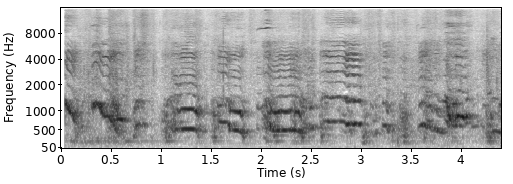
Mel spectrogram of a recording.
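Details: Six-week-old Labrador Retriever puppies let out of the house to feed, filmed on a Canon 500D: overlapping high whiny whimpers and yelps, sliding up and down, several pups calling at once in quick irregular bursts.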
